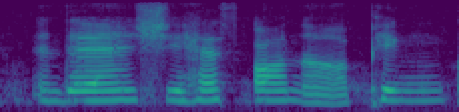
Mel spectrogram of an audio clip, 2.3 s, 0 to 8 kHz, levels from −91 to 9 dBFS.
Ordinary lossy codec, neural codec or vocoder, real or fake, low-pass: none; vocoder, 22.05 kHz, 80 mel bands, WaveNeXt; fake; 7.2 kHz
